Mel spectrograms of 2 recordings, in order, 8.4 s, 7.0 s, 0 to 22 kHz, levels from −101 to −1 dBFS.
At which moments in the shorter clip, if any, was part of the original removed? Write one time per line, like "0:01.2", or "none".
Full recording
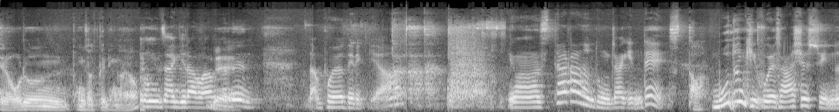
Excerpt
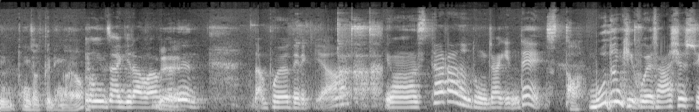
0:03.7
